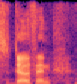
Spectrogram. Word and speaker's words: Dothan: No, so Dothan, Alabama, am I saying that right? That reminds me of, what was the conch? What was that? You guys remember that? Right, the conch? See, I still can't say it right. So wild guess is Dothan. Yes, Dothan. Dothan is 100 miles that way.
